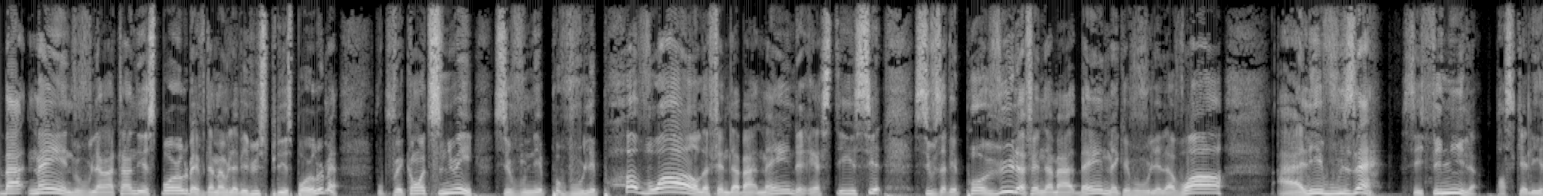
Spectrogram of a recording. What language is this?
French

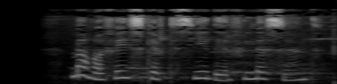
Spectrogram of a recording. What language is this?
Kabyle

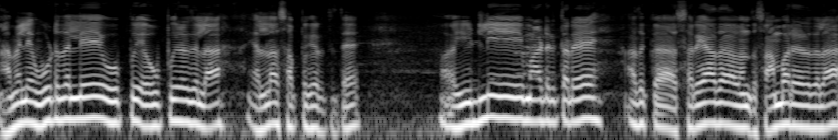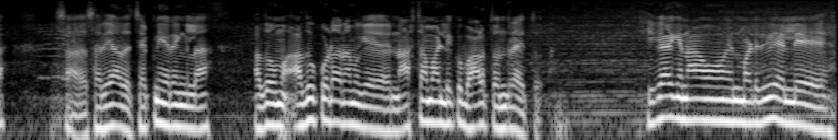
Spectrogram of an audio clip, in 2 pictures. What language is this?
Kannada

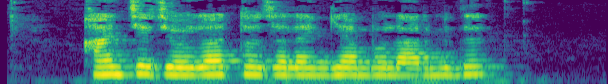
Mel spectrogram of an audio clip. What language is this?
Uzbek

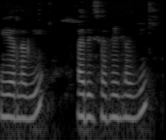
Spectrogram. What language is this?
Santali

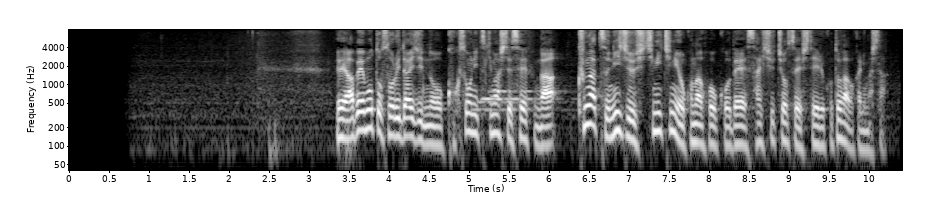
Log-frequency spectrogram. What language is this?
Japanese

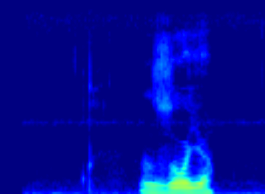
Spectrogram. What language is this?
Russian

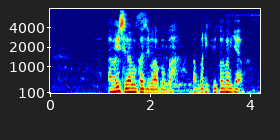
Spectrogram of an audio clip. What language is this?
Kinyarwanda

